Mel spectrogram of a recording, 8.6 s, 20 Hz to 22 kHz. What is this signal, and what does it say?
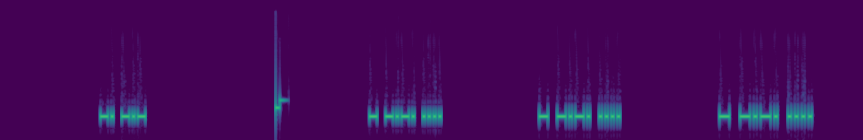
Morse code, heard as a keyed tone, about 41 wpm, 700 Hz. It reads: NK TCH TCH TCH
